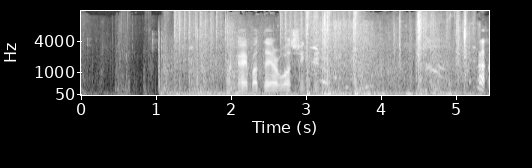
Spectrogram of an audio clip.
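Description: Gunshots crack in quick bursts.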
